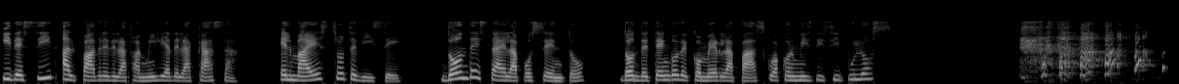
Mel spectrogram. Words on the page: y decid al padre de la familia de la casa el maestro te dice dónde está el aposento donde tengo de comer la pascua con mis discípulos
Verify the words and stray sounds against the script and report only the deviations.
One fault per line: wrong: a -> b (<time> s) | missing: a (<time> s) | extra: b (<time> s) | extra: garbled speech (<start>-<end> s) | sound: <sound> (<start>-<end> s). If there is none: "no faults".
sound: laugh (10.2-11.7 s)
